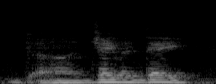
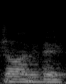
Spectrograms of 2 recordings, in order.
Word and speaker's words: Jelani Day: Then I also read the article that what's his name, Jalen Day, his body was found. Jelani. Okay, I do apologize for that. I believe so, but I'm pretty sure it's pronounced Jelani Day.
